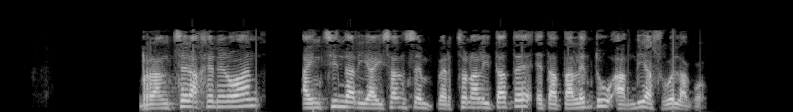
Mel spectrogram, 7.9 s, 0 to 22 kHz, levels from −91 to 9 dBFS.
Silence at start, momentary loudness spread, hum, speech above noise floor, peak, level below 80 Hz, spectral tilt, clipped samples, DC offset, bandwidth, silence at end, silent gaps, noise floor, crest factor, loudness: 1.4 s; 6 LU; none; over 75 dB; 0 dBFS; -58 dBFS; -4.5 dB/octave; under 0.1%; under 0.1%; 7.8 kHz; 0.9 s; 2.71-3.00 s; under -90 dBFS; 16 dB; -15 LUFS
